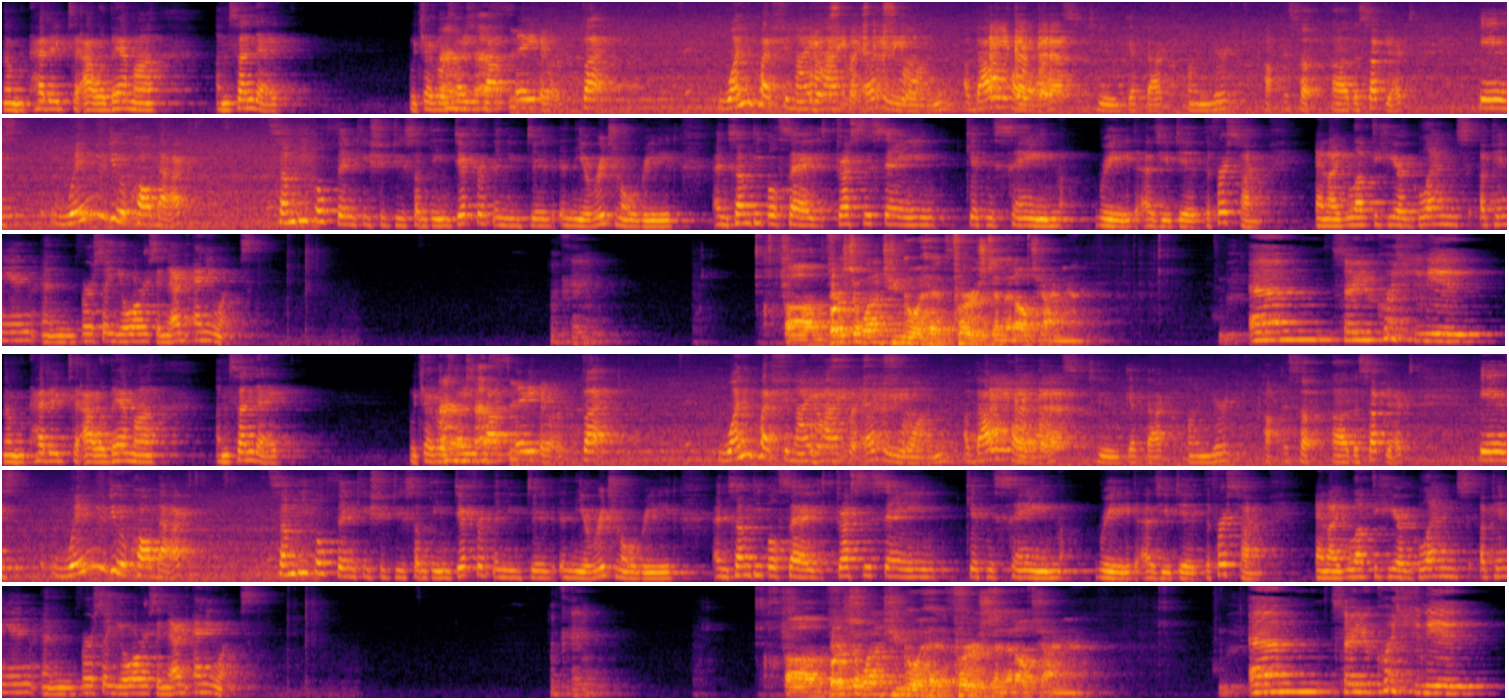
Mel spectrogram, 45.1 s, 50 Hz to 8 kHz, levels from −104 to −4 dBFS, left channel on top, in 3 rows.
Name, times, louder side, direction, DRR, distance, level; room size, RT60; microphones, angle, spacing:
voice 1, 0.0-1.8 2.1-2.8 4.1-6.0 7.2-12.3 12.6-15.2 15.5-16.8 17.7-24.4 24.7-25.7 26.0-27.9 28.2-32.6, equal, 5° left, 3 dB, 0.6 m, -28 dB
voice 2, 4.3-5.2 35.6-36.0 42.3-44.6, right 1 dB, 35° right, -1 dB, 3.1 m, -29 dB
Subway metro underground, 5.2-18.2, left 4 dB, 85° left, 1.2 m, -34 dB
voice 3, 37.6-40.9, left 1 dB, 70° left, 1 dB, 4.1 m, -23 dB
17.5 x 13.0 x 3.9 m, 0.95 s
head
